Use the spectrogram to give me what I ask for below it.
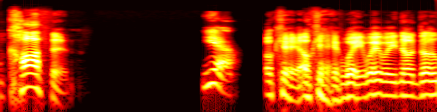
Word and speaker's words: Cawthon: It's C-A-W. Oh, CAWTH. T-H-O-N. Oh, so Cothin.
